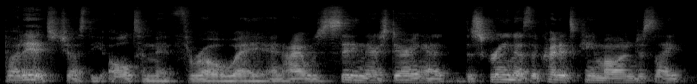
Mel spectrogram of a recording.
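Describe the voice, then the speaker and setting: Hoarse low-voiced man reviewing a film. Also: steady tone, moderate pace. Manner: chatty, direct address to viewers. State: hoarse, under the weather. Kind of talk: casual film review to camera. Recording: echoey room.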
